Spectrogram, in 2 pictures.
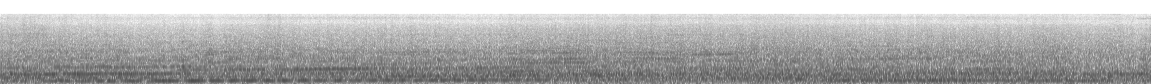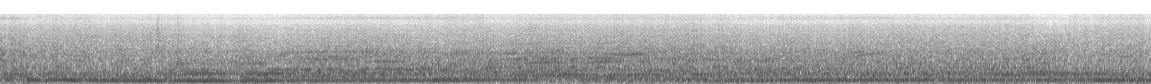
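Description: Race car engine heard from inside the cabin, running hard at high revs. Its pitch holds fairly level but dips and then jumps sharply back up about halfway through, with smaller pitch changes later.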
